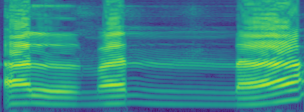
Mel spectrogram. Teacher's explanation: Sama di sini kita namakan dengan alif lam qamariah. Yaitu alif lam yang kita tulis dan kita baca dengan jelas suara lamnya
